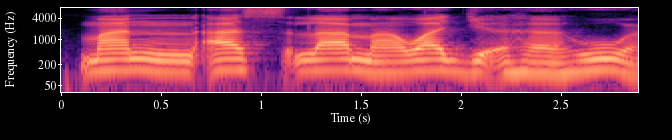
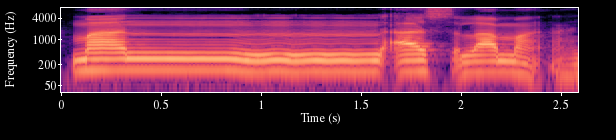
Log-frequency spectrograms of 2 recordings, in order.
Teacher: hamzah hukumnya izhar halq dibaca jelas tidak berdengung jadi jangan ditahan atau jangan dipanjangkan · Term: izhar halqi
